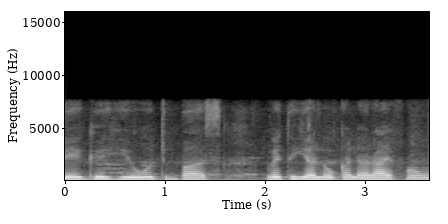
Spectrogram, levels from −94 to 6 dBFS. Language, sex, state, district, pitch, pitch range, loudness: English, female, Punjab, Pathankot, 195 Hz, 190-205 Hz, -13 LUFS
